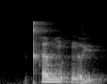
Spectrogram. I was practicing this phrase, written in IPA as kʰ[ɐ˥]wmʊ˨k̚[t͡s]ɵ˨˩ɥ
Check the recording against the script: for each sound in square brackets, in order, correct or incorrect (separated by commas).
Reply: correct, incorrect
